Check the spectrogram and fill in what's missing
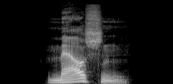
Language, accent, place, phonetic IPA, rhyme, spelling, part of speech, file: German, Germany, Berlin, [ˈmɛʁʃn̩], -ɛʁʃn̩, Märschen, noun, De-Märschen.ogg
- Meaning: dative plural of Marsch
